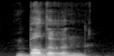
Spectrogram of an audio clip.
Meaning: 1. to swim or play in water 2. to bathe
- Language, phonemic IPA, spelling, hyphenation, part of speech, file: Dutch, /ˈbɑ.də.rə(n)/, badderen, bad‧de‧ren, verb, Nl-badderen.ogg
